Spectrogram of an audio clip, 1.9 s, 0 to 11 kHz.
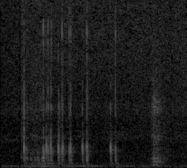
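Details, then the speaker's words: Sigma 18-35mm f/1.8 lens autofocus heard through a camera-top microphone: short bursts of creaky buzzing clicks as the focus motor drives back and forth; loud but normal autofocus noise. "if i go quiet you can hear that creaking that's the sound of the autofocus motor inside the lens"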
